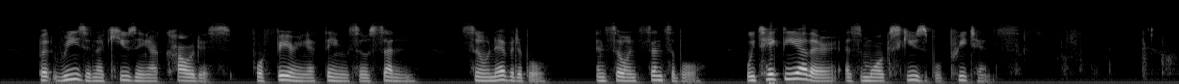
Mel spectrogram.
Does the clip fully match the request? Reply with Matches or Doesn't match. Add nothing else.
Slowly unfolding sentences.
Matches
